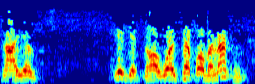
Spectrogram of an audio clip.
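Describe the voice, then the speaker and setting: A man's voice: high voice, quick pace, gravelly. An actor playing a nervous, dim gangster henchman who stammers in slang, in an old radio drama. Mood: uneasy. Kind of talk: 1940s radio acting. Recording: muffled old radio recording, faint noise.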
